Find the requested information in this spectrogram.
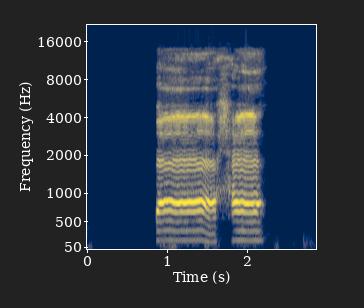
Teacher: হা হরফ হলকের মধ্যখান থেকে উচ্চারণ করব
